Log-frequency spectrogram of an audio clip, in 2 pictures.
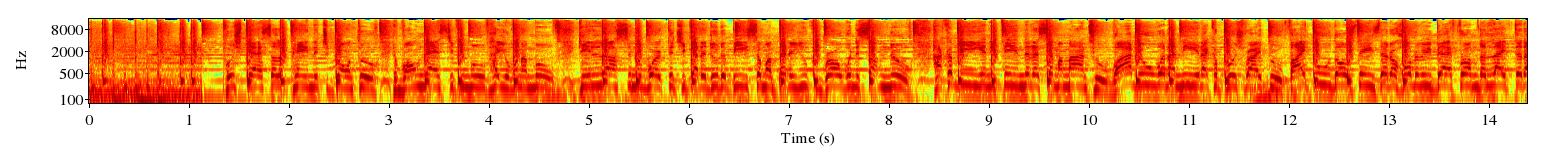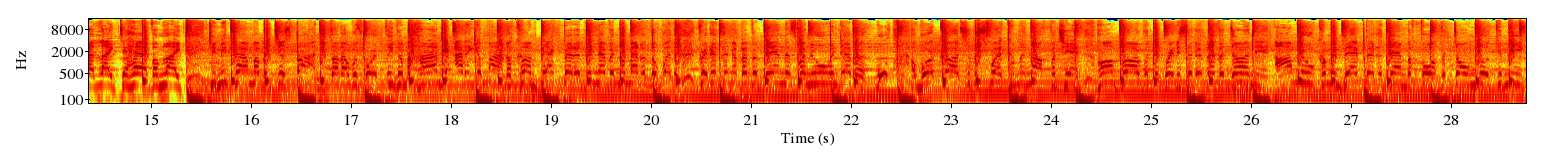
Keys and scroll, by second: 0.0-2.1 typing, 3.5 Return, 12.3 n, 12.9 Return, 14.3-20.1 typing, 21.4 BackSpace, 21.9 ,, 25.9-28.7 typing.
